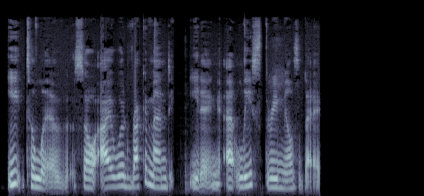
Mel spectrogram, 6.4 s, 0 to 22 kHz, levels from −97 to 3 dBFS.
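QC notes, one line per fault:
2.48–4.54 s, channel delay (comb filtering): after "live so I would", one channel lags the other by roughly a sample, about 0.02 ms, and the mono sum cancels what is common to both at evenly spaced frequencies. The first notch falls near 20 kHz, so the speech loses only its extreme top-end air.
4.78 s, cut-off end: the speech stops mid-sound and drops straight to digital silence with no decay, holding silent to the end of the clip. The final buffers were never written or played back, so the signal is truncated rather than faded.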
